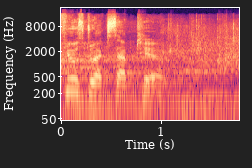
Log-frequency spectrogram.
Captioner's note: applause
